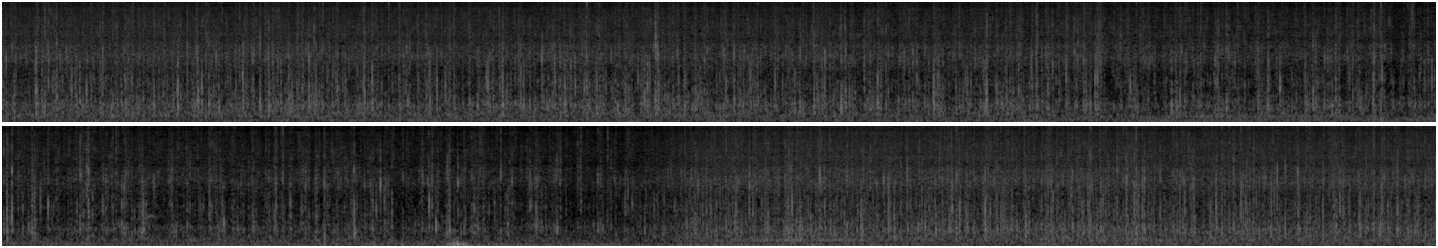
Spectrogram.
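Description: Steady rain: an even hiss of falling water with many separate drops ticking through it. It eases slightly mid-way and comes back up to full strength about three quarters of the way through.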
